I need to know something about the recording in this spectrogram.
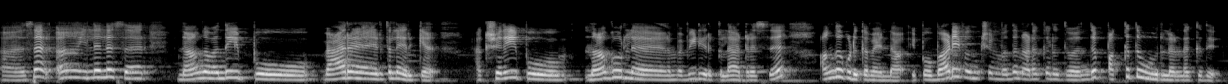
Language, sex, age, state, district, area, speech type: Tamil, female, 18-30, Tamil Nadu, Nagapattinam, rural, spontaneous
